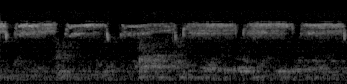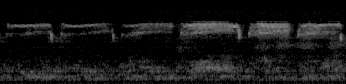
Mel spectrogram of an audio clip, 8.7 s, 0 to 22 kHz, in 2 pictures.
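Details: Pallid swift chicks asking for food in a nest watched by a live camera, Jerez de la Frontera, 8 September 2022: a run of shrill, hissing trills, each about half a second long with brief breaks between them, with low scuffling sounds underneath.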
